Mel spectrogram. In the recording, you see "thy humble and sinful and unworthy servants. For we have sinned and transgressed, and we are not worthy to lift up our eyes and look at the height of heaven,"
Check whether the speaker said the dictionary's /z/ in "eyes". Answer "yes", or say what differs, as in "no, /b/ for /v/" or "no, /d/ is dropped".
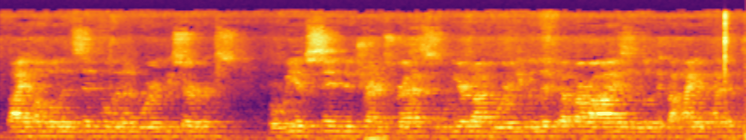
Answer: yes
